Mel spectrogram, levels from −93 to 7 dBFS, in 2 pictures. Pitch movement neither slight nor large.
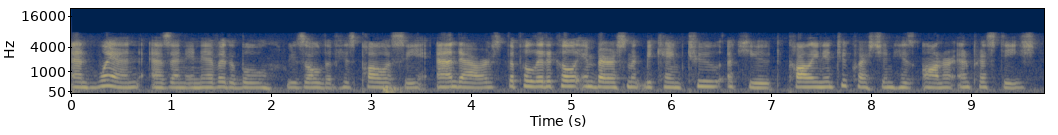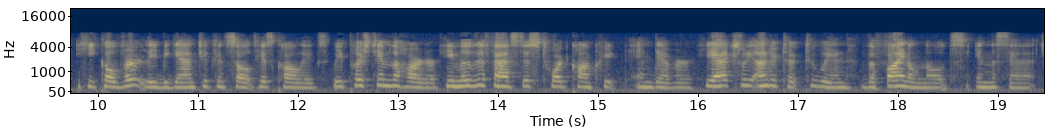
Yes: average, 3.1 semitones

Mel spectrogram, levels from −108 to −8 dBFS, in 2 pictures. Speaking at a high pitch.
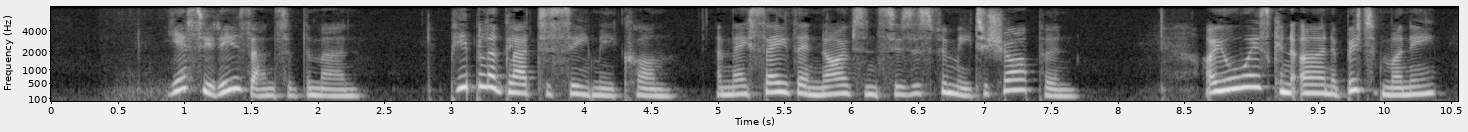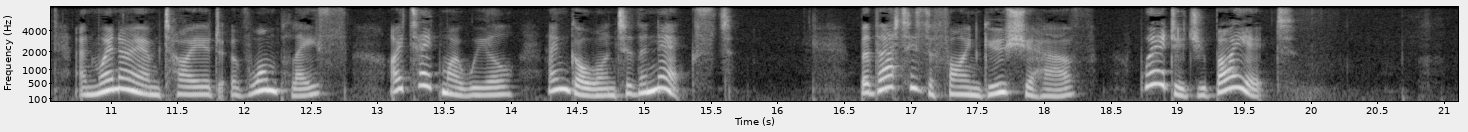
Yes: high, 210 Hz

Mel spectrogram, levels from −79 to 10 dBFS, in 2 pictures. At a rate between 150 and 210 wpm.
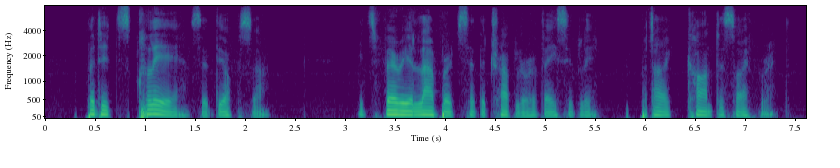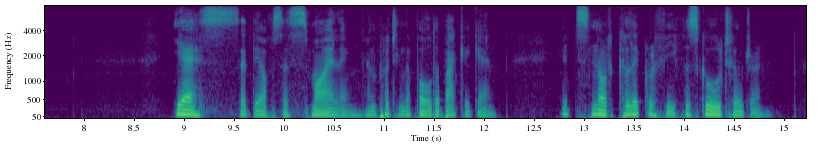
No: average, 140 wpm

